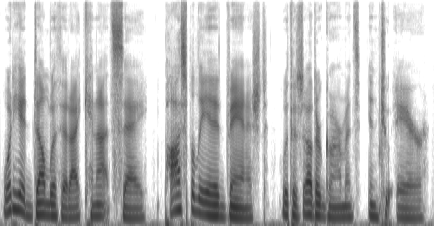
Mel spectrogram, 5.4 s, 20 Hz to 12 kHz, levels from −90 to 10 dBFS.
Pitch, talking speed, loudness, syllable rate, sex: 125 Hz, 210 wpm, -18 LUFS, 5.5 syllables/s, male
